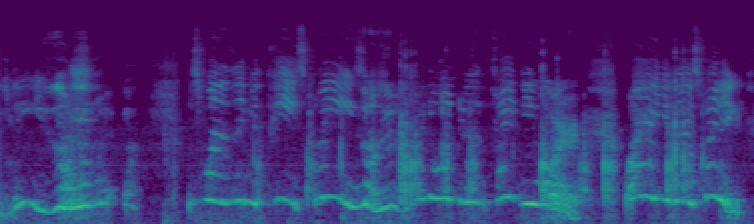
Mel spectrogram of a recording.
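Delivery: very high squeaky falsetto plea; pleading little girl. Retold or imitated. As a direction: imitate a child begging in falsetto. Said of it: "but she was saying".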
